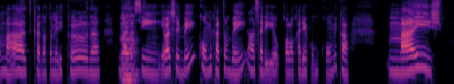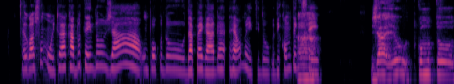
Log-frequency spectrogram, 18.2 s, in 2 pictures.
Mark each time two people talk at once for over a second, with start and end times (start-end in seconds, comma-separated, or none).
none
